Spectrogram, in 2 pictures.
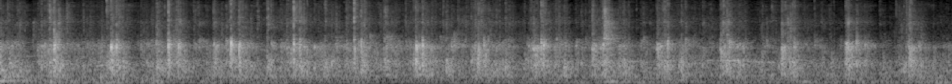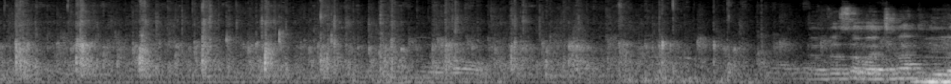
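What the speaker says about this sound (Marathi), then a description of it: "सगळ्यांनी टाळ्या वाजवा." An audience at a birthday gathering for a church founder claps in a steady rhythmic beat, loud and close, continuing for about twelve seconds before tapering off.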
